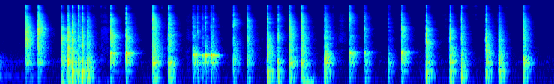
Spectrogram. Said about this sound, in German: Dazu kann man die flache Hand gegen die Wange, gegen den Bauch, die Beine oder Arme klopfen. Natürlich nur so, dass ihr euch nicht wehtut.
